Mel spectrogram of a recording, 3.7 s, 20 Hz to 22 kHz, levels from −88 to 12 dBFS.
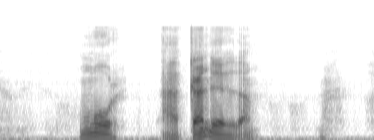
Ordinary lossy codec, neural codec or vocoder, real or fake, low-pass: MP3, 96 kbps; autoencoder, 22.05 kHz, a latent of 192 numbers a frame, VITS, trained on many speakers; fake; 9.9 kHz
